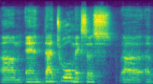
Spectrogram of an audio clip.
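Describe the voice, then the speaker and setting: A slight French accent, ordinary pitch variation, audible room echo and noticeable background noise. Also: man. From France, French Riviera. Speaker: marketing agency CEO. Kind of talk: interview. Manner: hesitant, many fillers.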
